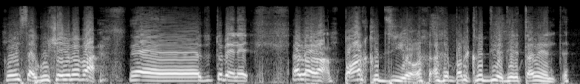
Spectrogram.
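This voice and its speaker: High-voiced, foul-mouthed gaming streamer guy. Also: moderate pace, dry recording. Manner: rambling and profane, chatting to viewers; loud, exaggerated outbursts while playing. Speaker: game streamer. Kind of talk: casual live-stream chatter.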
